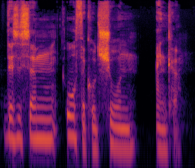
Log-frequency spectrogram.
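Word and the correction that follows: Achor: Oh, Sean Aker, yeah, from Harvard. – Butcher his name. – Yeah, Aker.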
